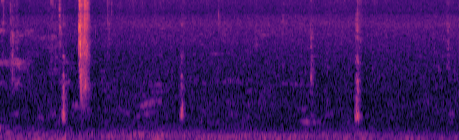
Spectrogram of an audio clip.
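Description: Soft, scattered clucks from laying hens kept with ducks at a modest distance, a few sharp short calls over a low background murmur.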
